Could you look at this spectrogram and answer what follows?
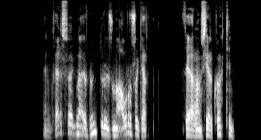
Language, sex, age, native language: Icelandic, male, 40-49, Icelandic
